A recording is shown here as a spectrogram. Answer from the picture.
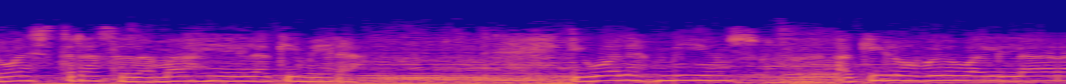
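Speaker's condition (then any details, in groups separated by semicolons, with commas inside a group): No condition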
